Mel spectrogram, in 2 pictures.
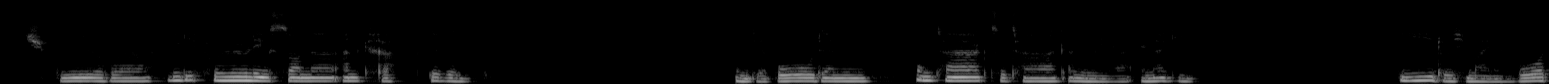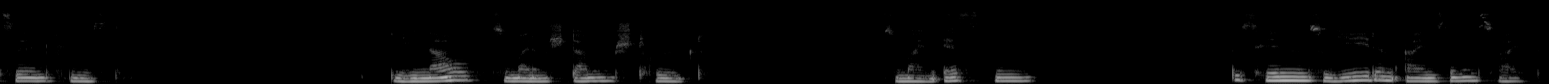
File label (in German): Hoerprobe Baummeditation; achtsame Walderlebnisse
